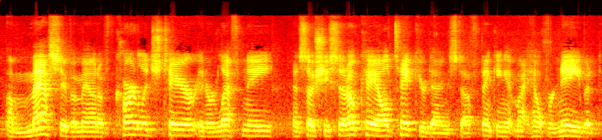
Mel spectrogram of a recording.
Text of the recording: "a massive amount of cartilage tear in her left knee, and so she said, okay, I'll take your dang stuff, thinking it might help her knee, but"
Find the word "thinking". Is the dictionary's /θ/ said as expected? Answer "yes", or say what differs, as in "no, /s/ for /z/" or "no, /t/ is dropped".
yes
